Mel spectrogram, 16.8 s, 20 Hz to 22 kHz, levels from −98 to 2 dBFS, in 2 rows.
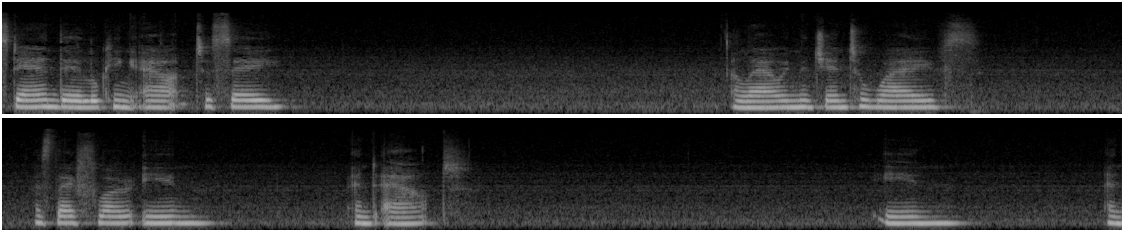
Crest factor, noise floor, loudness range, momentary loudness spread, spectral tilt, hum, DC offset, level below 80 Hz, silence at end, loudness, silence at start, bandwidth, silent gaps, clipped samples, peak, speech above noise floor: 20 dB; -65 dBFS; 7 LU; 18 LU; -7 dB/octave; none; under 0.1%; -82 dBFS; 0 s; -38 LUFS; 0 s; 13 kHz; none; under 0.1%; -22 dBFS; 28 dB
